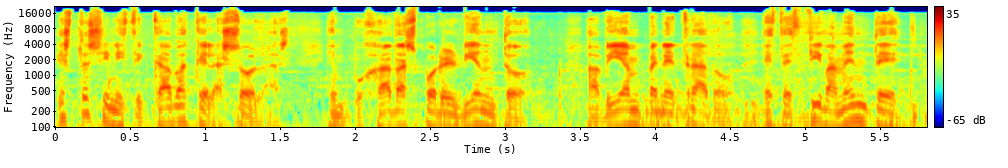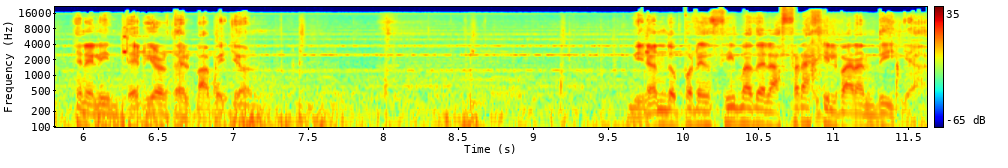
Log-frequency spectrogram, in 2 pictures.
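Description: A man's voice: low voice, animated, normal speed. A man narrating a scripted suspense horror story as an audio fiction narrator. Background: music.

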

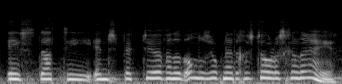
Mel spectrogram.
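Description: Lady as inquisitive secretary in a radio play, really high and lively, muffled recording w faint noise. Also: brisk, close to an everyday voice. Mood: curious. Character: inquisitive female secretary riding along with a detective. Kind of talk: radio drama dialogue.

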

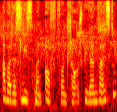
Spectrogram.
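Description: A woman's voice: fairly high pitch, steady tone, brisk, a little mellow, slight background noise, close to an everyday voice. A woman playing a self-important schoolgirl with a precious, theatrical manner in a children's radio play. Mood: affected.

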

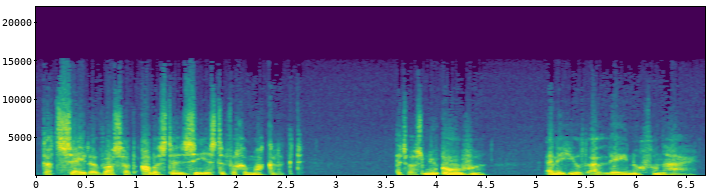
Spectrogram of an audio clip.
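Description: An actor delivering scripted, wry literary narration in a radio play. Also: male voice, low voice, moderate pace, fairly bright tone, breathy edge, full character voice. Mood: measured, ironic.

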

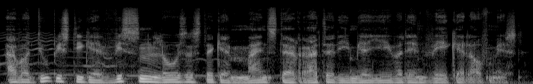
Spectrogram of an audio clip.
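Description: An actor playing a menacing gangster boss in a German crime radio play, mock-friendly, condescending and threatening. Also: male voice, sits low, normal speed, faint music behind, lightly acted. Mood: threatening, contemptuous. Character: menacing, sneering gangster boss owed money.

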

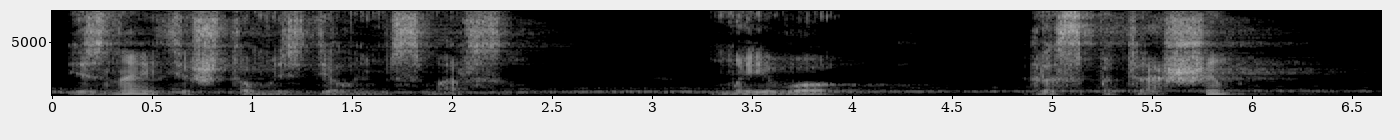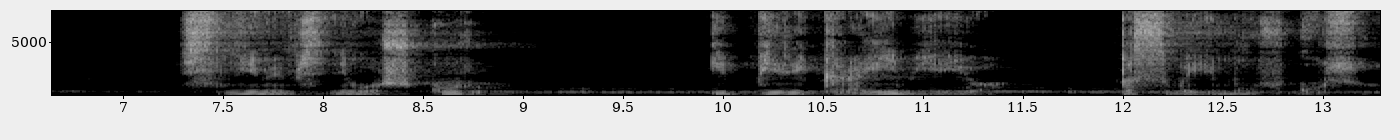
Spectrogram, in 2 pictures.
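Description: Deep-voiced brooding astronaut. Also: male voice, sing-song, gravelly, background noise, exaggerated voice. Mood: bitter, foreboding. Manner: measured, declamatory, literary. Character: brooding, bitter male astronaut with a poetic soul. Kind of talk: theatrical radio drama acting. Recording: studio radio play with music behind.

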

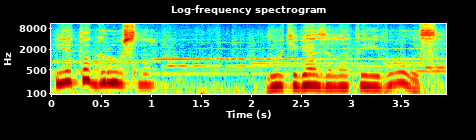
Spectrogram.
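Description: A man playing a shy, gentle fox who longs for friendship, hesitant and tender, in a children's audio drama. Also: sits high, normal speed, lightly acted. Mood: wistful, pleading. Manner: hesitant, tender, expressive explaining. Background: music.

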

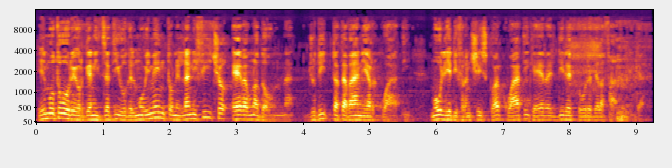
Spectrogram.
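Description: A man's voice: medium pitch, fairly quick, a bit bright, slight background noise. A man reading scripted historical narration for radio theatre in a dramatic storytelling style.

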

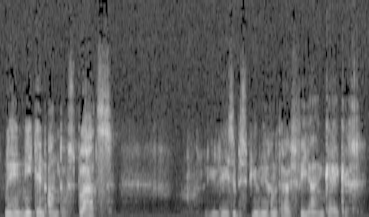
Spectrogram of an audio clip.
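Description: An actor playing a tense young man in hiding, speaking and narrating haltingly in a Dutch radio drama. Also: medium pitch, fairly bright tone, natural voice. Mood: agitated. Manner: halting, deliberate. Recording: noisy, humming old radio recording.

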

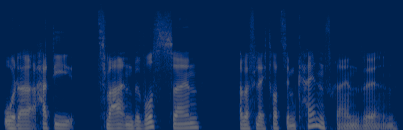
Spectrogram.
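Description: A man's voice: lowish voice, moderate pace, creaky, fairly bright tone, no room sound, studio quality. A man thinking aloud in a casual, reflective discussion, musing in colloquial language.

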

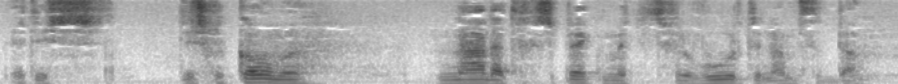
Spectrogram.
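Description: An actor playing a troubled, stubborn ship's mate and husband in a radio drama, earnest and halting. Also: male voice, lowish voice, steady tone, a little hiss or hum, close to an everyday voice. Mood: troubled, hesitant.

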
